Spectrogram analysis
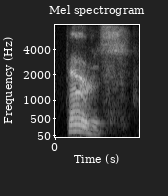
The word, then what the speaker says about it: Peirce: Y me voy a referir brevemente al autor Charles, o sea, Carlos Sanders Peirce. ¿Sí? La pronunciación de este apellido, el sonido de esta palabra es como el de monedero, de purse, purse.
